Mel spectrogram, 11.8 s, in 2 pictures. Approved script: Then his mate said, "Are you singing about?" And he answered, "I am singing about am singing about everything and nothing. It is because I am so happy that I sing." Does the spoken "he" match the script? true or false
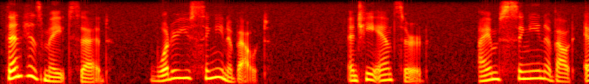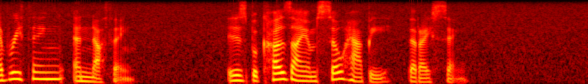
true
